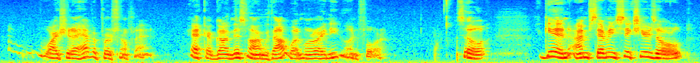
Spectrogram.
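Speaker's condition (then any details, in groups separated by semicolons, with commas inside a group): Parkinson's disease; voice shakes, body shakes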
